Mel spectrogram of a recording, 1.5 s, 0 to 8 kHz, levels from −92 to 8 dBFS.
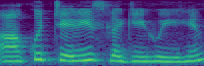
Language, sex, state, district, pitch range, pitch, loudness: Hindi, female, Bihar, Begusarai, 220-270 Hz, 235 Hz, -21 LUFS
